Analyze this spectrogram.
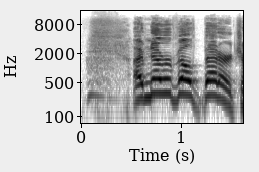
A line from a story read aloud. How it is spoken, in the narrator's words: Trump shouted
